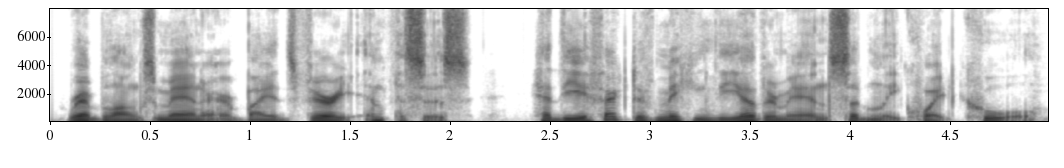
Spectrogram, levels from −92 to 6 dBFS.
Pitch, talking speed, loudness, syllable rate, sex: 100 Hz, 205 wpm, -20 LUFS, 6.3 syllables/s, male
